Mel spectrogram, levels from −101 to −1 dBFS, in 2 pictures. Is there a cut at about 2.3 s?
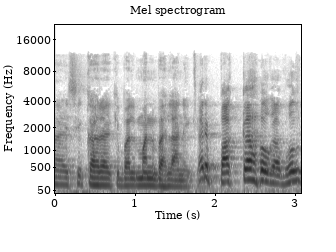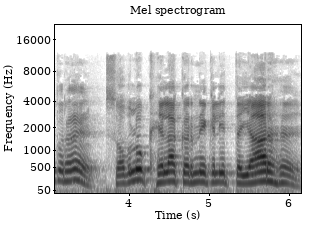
no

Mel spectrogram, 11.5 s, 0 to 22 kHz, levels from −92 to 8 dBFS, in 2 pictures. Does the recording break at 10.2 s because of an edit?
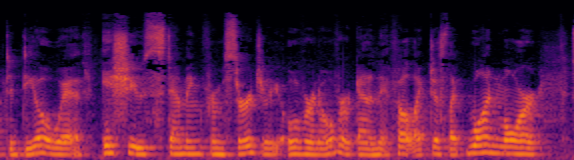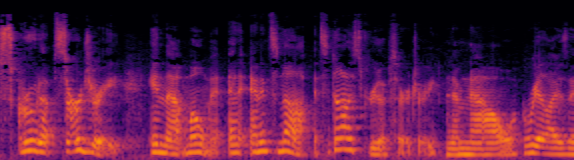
yes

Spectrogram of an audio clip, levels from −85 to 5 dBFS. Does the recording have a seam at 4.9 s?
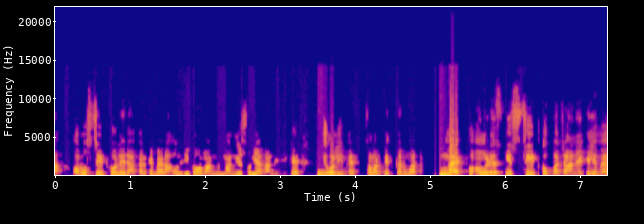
yes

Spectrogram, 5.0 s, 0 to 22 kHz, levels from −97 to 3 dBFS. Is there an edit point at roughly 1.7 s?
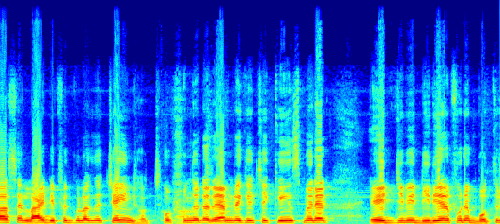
yes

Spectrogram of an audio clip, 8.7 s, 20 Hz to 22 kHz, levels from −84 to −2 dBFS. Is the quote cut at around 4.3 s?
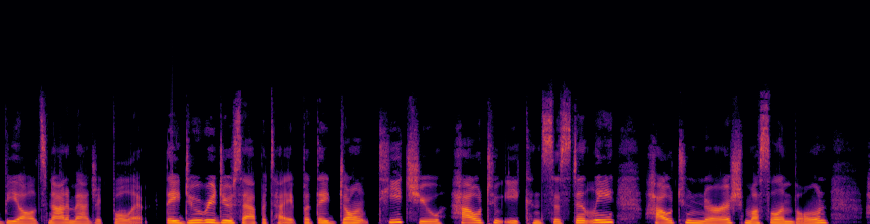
no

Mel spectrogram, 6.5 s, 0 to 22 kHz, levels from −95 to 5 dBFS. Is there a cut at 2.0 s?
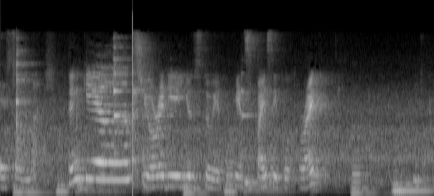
yes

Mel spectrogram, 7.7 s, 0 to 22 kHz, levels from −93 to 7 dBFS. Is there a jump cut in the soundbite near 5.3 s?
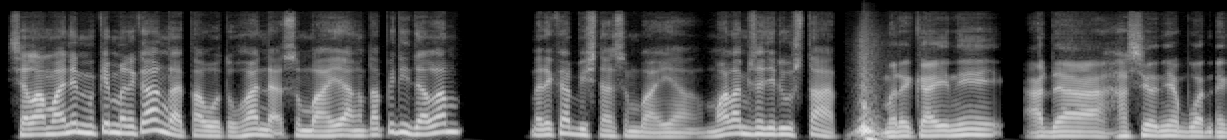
yes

